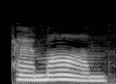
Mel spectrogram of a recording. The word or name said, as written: hamam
